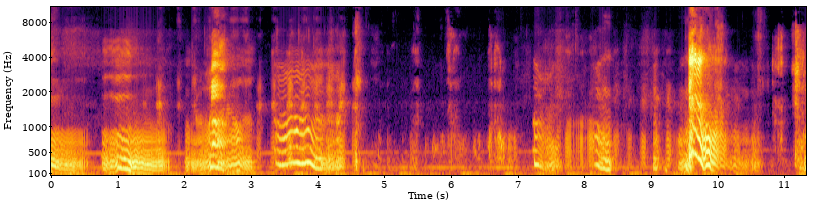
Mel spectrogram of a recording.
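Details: Basenji and Chihuahua fighting over food, one of them growling: rough, rising and falling growls with whiny overtones in bursts of one to two seconds, separated by short quieter gaps, ending in a louder snarling outburst.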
